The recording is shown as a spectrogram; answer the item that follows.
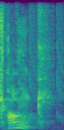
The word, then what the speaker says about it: conch: a what a conch it's pronounced conk con those funny words where CH is just like Cavern Cav what uh T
